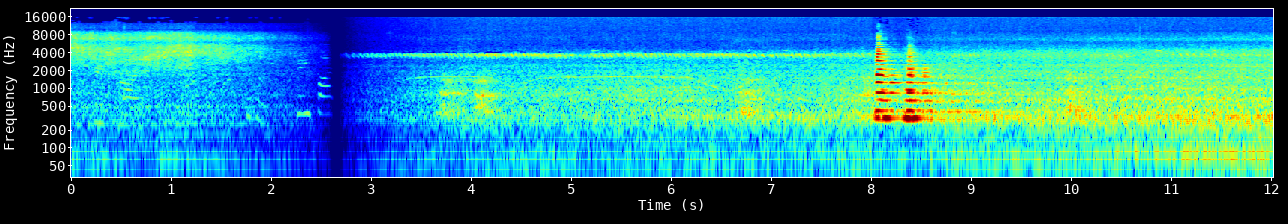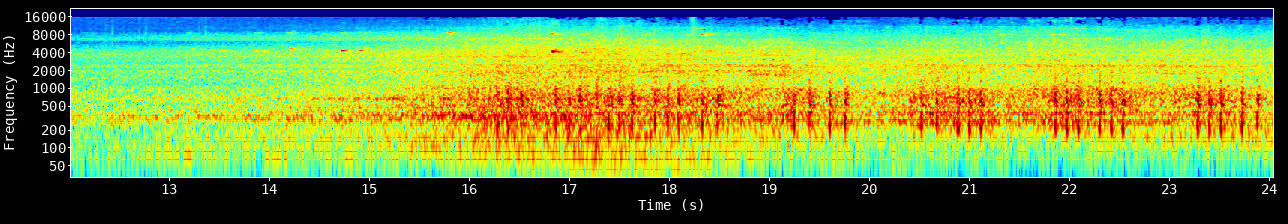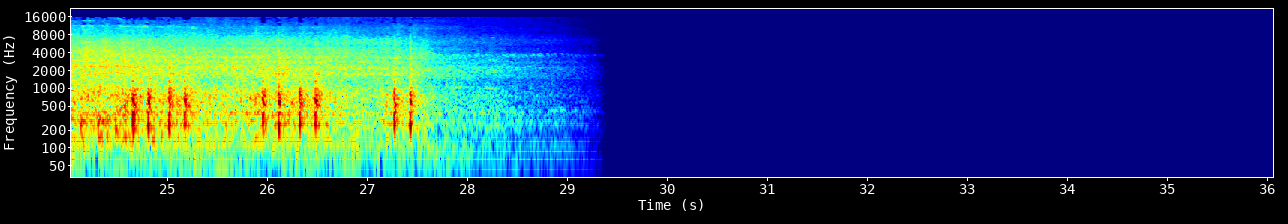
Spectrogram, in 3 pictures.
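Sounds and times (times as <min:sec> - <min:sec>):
passing train rumble: 0:04.8 - 0:29.1
wheels clacking over rail joints: 0:10.0 - 0:27.7.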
